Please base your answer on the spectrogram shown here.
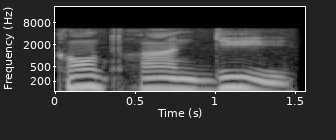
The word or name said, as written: compte rendu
